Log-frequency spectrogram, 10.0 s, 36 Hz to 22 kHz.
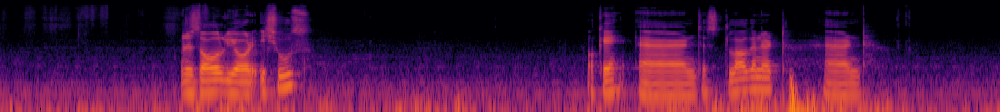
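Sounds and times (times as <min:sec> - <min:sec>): man speaking: 0:01.8 - 0:03.2, 0:05.9 - 0:08.8.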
